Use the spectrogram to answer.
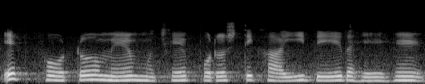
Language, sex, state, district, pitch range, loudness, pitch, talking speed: Hindi, female, Madhya Pradesh, Katni, 185-200 Hz, -16 LUFS, 190 Hz, 125 wpm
